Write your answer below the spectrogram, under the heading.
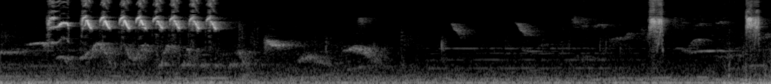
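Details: A rapid burst of about ten bright high notes opens this Olive-backed sunbird song, meant to provoke a caged bird into singing. Faint lower whistles follow, then two short high chips.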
